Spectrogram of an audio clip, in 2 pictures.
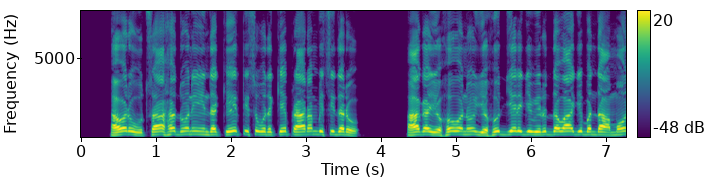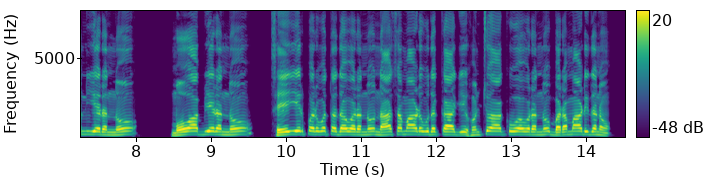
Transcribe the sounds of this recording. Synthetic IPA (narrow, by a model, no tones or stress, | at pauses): ɐʋɐɾuːt̪saːɦɐd̪ʋɐnijind̪ɐkeːɾt̪isuʋud̪ɐkːe̞pɾaːɾɐmbʱisid̪ɐɾu | aːɡɐjeɦɔːʋɐnujeɦuːd̪jɐɾiɡeʋiɾud̪ʱːɐʋaːɡibɐnd̪ɐːmoːnijɐɾɐnːu | mɔːʋaːbjɐɾɐnːu | seːjiɾpɐɾʋɐt̪ɐd̪ɐʋɐɾɐnːunaːsɐmaːɽuʋud̪ɐkːaːɡiɦoɲt͡ʃuɦaːkuʋɐɐʋɐɾɐnːubɐɾɐmaːɽid̪ɐnu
